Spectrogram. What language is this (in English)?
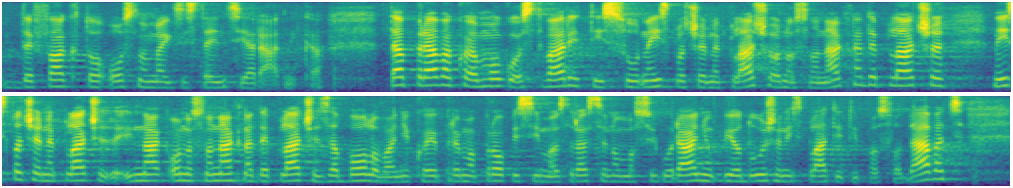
Croatian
